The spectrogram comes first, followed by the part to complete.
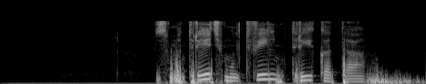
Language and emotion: Russian, sad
